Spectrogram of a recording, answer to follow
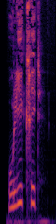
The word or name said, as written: oliekridt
